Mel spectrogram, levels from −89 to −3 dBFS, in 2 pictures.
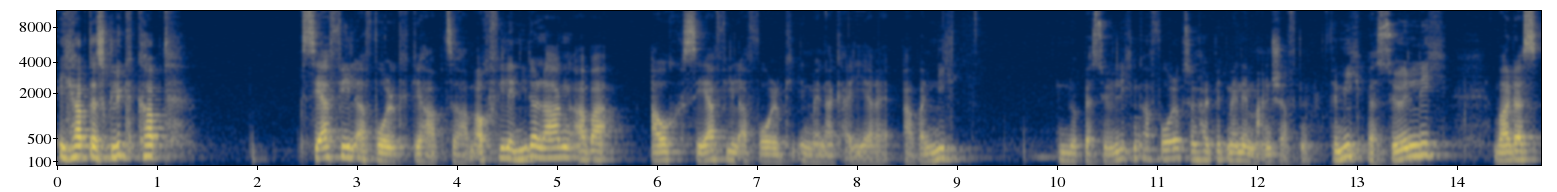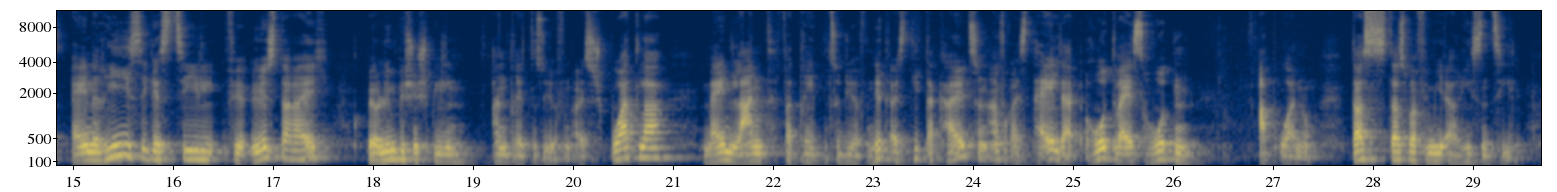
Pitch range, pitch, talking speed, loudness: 120-160 Hz, 135 Hz, 150 wpm, -25 LUFS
